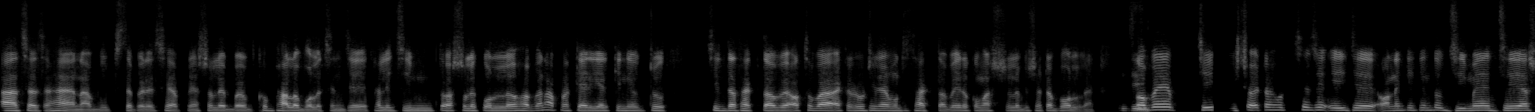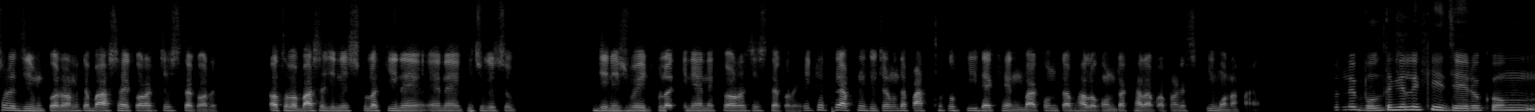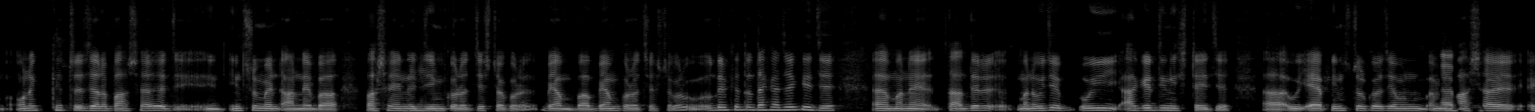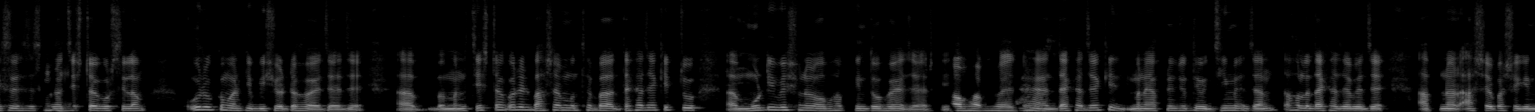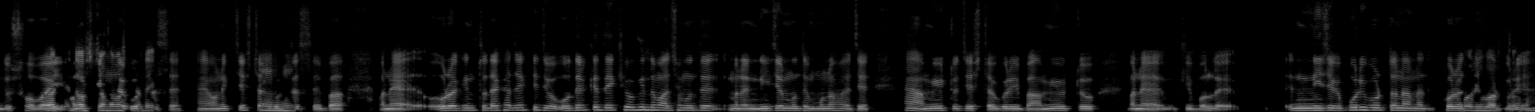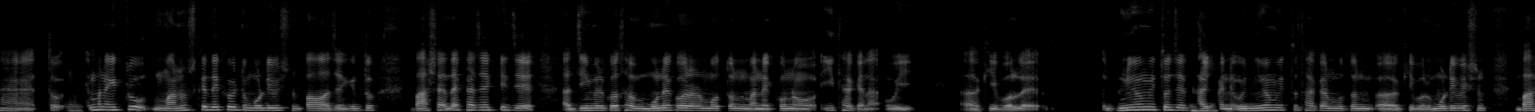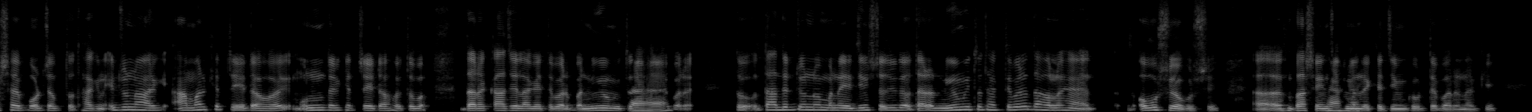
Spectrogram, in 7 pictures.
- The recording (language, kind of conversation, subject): Bengali, podcast, আপনি কীভাবে নিয়মিত হাঁটা বা ব্যায়াম চালিয়ে যান?
- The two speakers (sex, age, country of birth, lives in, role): male, 20-24, Bangladesh, Bangladesh, guest; male, 20-24, Bangladesh, Bangladesh, host
- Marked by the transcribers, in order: tapping; other background noise; in English: "int instrument"; "তারা" said as "দারা"; in English: "instrument"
